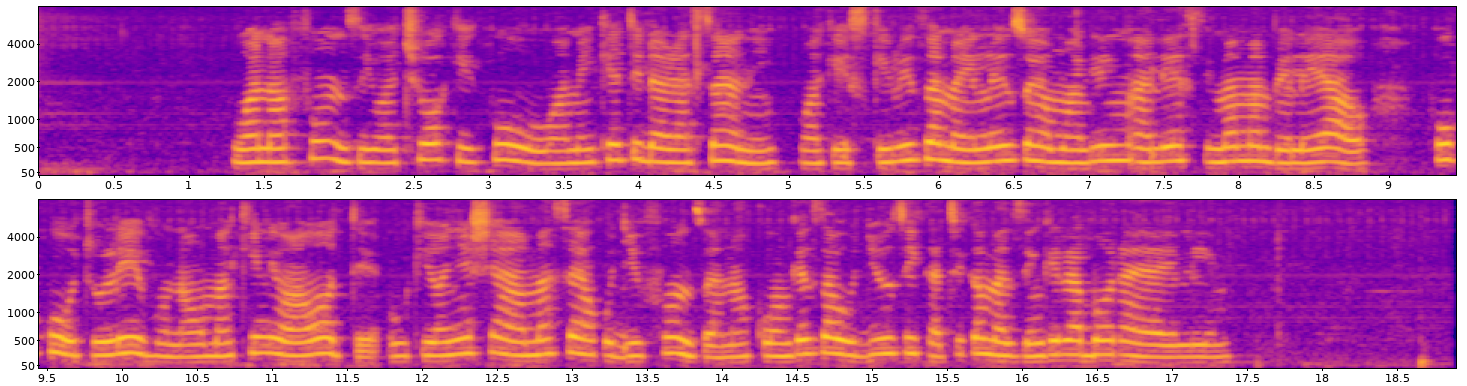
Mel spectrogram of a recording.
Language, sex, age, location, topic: Swahili, male, 25-35, Dar es Salaam, education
